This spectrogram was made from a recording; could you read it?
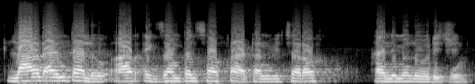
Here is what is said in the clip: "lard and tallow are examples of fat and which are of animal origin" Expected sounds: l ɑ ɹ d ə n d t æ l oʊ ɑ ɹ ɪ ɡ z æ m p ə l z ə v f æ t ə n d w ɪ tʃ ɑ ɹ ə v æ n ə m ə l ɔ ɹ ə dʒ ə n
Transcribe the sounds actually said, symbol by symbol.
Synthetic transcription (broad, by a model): l ɑ ɹ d ə n d t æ l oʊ ɑ ɹ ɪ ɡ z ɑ m p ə l s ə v p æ t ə n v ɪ tʃ ɑ ɹ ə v æ n ə m ə l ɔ ɹ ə dʒ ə n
